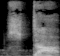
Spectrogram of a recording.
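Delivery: mock very high, sudden, sharp snapped shout. Retelling how a date suddenly snapped during tickling: imitating someone snapping. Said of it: "she snapped and went".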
